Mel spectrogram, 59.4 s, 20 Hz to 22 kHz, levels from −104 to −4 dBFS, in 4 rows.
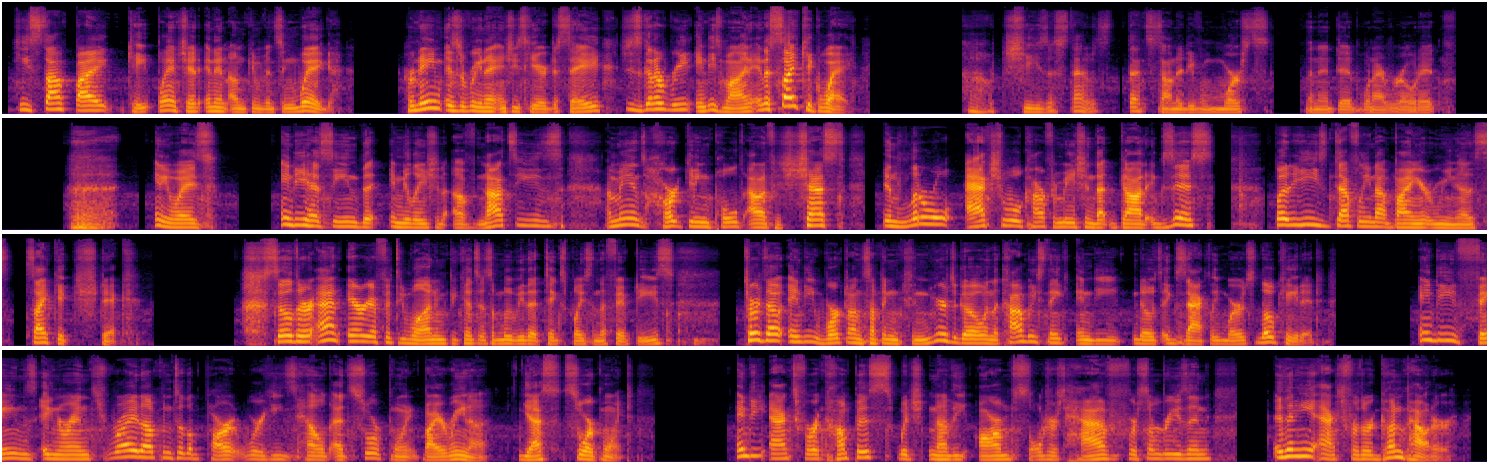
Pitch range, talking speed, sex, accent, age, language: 125-190 Hz, 150 wpm, male, American, 20-39, English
